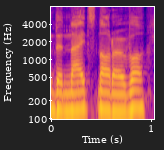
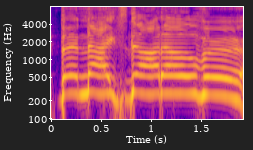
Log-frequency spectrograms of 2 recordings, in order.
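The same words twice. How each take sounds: First: Said in the usual way. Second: High, slow, drawn-out mock villain line; slow dramatic catchphrase. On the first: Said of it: "people been saying online". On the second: Friend taunting as he drives off, high and slow. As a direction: stretch it out like a taunt. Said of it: "if you've seen people been saying online".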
